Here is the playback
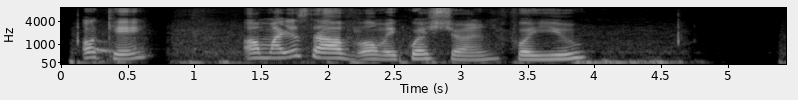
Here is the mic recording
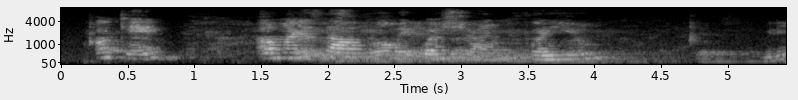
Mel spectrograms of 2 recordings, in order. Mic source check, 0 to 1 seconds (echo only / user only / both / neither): echo only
